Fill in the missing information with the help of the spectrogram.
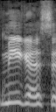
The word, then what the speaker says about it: Migos: Why are you saying Migo? – You're pronouncing it Migo like it's French? – Yeah. They maybe it's supposed to be French. – It's Migos.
